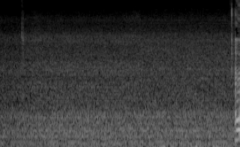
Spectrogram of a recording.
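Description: Steady mechanical hum and hiss of background room noise, with a faint low steady tone running under it.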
